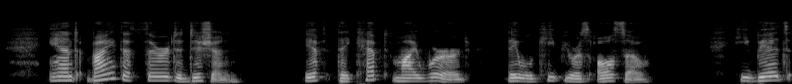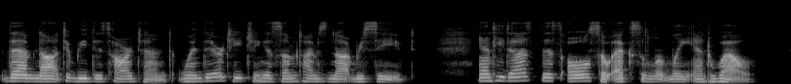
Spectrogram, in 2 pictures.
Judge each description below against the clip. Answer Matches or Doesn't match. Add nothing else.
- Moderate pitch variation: Matches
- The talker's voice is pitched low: Doesn't match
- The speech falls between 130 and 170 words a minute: Matches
